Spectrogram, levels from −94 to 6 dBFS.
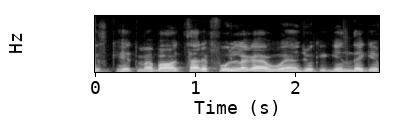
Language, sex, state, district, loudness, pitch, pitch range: Hindi, male, Jharkhand, Garhwa, -15 LUFS, 155 Hz, 145-165 Hz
